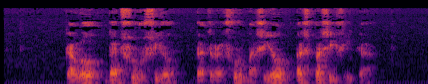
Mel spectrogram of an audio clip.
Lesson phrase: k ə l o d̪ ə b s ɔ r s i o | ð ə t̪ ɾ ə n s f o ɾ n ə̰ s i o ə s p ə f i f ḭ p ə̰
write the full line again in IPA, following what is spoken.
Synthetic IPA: k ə l o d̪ ə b s u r s i o | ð ə t̪ ɾ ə n s f u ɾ m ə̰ s i o ə s p ə s i f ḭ k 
